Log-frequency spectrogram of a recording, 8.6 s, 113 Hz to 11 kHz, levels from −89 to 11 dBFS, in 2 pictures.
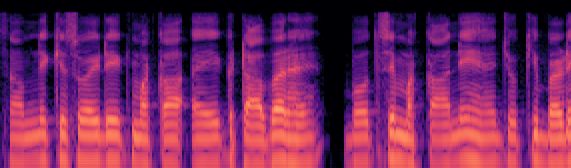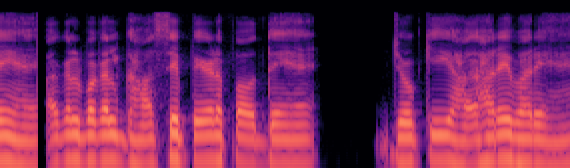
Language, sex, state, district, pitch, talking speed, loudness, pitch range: Hindi, male, Rajasthan, Nagaur, 130 Hz, 180 wpm, -20 LUFS, 125-140 Hz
